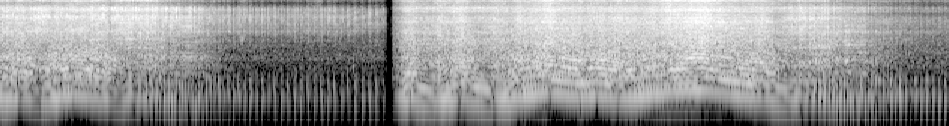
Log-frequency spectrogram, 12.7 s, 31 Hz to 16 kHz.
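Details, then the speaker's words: Honda Wave 100 after carburetor cleaning and replacing the clogged fuel filter (fuel flowed poorly, causing hard starting, poor acceleration, stalling) and air filter: small single revs cleanly up and down with no stumbling or cutting out; running normally. "ก็น้ำมันก็รายได้ปกตินะครับตอนนี้ก็ถือว่าโอเคนะครับ"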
